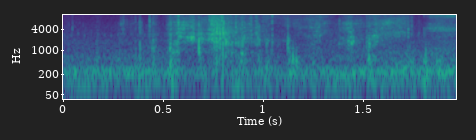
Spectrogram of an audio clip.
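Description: Plastic packaging on an anime DVD being torn and wrestled open, a run of close crinkling, crunching rips with sharp crackly bursts, loudest in the middle, no talk.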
